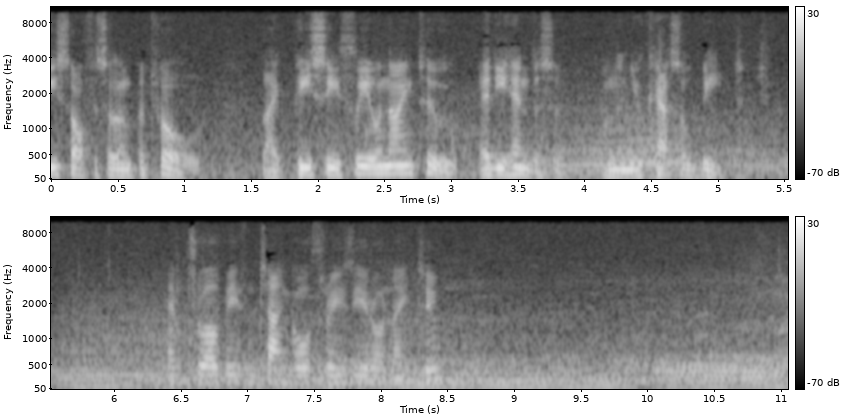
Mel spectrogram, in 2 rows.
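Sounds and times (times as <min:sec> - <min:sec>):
vehicle engine humming: 0:01.0 - 0:11.0.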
